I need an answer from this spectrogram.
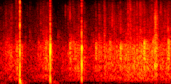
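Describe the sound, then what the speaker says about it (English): Audience at a fintech startup demo day applauds its sponsors, a few sharp claps standing out at first before a thinner spatter of clapping carries on. "give a round of applause to thank all of our sponsors who are here today"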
